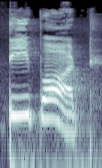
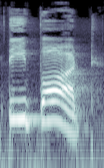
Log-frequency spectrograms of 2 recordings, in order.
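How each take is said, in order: Both takes have the same delivery.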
